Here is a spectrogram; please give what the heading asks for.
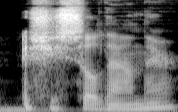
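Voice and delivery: ordinary talk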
